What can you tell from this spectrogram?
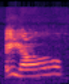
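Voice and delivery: light Southern twang on hey y'all. Acted. Cohost greeting the chat with a light Southern accent. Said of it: "Miss Accent".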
